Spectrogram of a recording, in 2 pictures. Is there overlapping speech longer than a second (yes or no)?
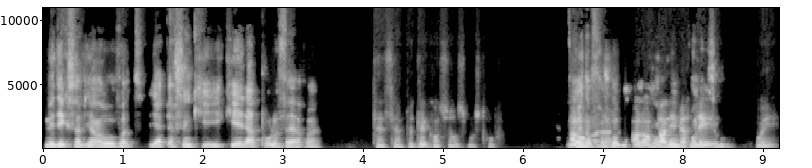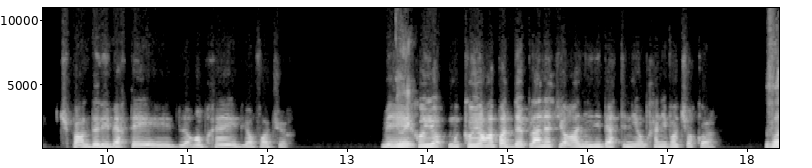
yes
